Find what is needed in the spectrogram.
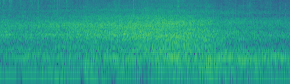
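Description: A car passing close by on the road, its tyre and engine noise swelling to a peak about a second in, then fading.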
